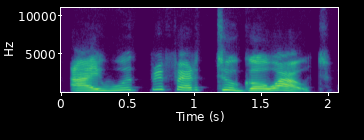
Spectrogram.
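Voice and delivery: slow, careful English example; slow model sentence. Shown as a demonstration. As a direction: spell it out slowly for students. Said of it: "teacher models the example slowly".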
